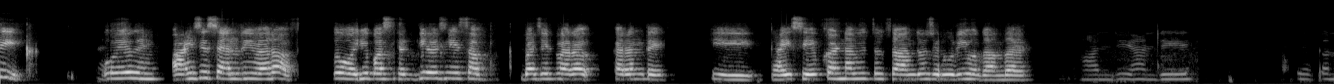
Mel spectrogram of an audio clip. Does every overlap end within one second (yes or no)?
yes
